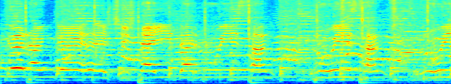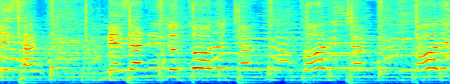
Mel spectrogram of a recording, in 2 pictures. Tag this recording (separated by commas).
Music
